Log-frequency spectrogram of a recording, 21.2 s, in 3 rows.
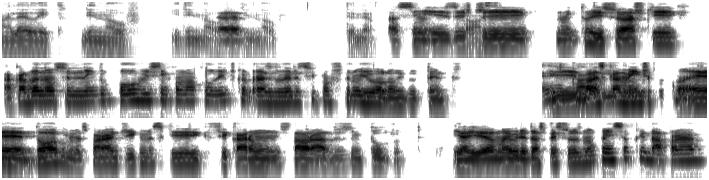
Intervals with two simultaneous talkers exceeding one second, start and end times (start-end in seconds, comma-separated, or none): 12.5-14.2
